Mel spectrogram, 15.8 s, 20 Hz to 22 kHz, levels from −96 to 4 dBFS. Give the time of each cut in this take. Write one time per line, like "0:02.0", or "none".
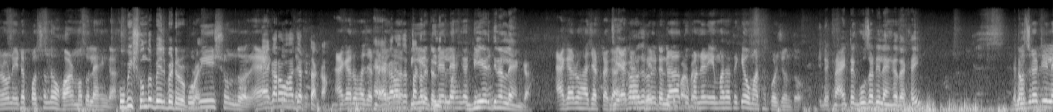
none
